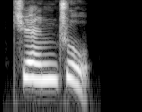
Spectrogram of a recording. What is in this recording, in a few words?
"捐助", Chinese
